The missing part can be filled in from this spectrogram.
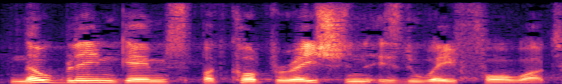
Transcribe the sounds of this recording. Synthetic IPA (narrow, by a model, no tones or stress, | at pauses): noʊblẽɪ̃mɡẽɪ̃msb̥ʌt̚kʰɔpʰəɹeɪʃə̃nɪzðəweɪfɔɹwə̰˞d̥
